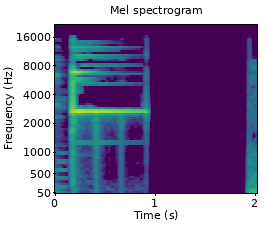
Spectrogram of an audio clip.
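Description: A single high, bell-like 'ding' sound effect: one sharp strike with a clear steady tone that fades out in under a second.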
